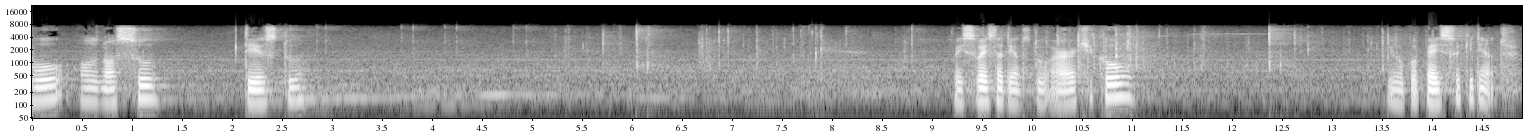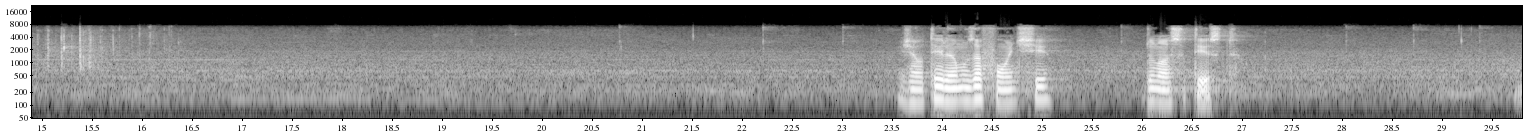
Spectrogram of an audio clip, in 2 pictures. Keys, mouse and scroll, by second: 0.5-2.6 drag, 2.7 click, 3.6 click, 4.0 click, 4.7 click, 5.6 Up, 5.9 Return, 9.6-11.8 typing, 12.2 shift+Return, 12.7 shift+Down, 13.2 shift+Home, 13.5 shift+End, 14.0 ctrl+shift+x, 14.2 ctrl+shift+Up, 14.8 ctrl+shift+Tab, 15.3 ctrl+shift+v, 15.9 Down, 20.6-22.3 drag, 22.9 click, 23.8 click, 24.3-24.7 scroll up 2, 25.6-26.7 drag, 27.9 click, 29.2 click.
